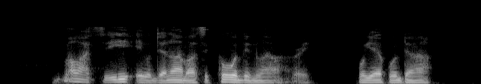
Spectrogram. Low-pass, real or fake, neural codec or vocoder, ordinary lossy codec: 7.2 kHz; fake; codec, 16 kHz in and 24 kHz out, 0.6 kbps, FocalCodec, streaming, 2048 codes; MP3, 24 kbps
